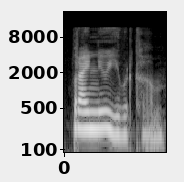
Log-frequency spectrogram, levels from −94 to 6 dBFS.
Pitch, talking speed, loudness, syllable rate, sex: 195 Hz, 350 wpm, -15 LUFS, 6.9 syllables/s, female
